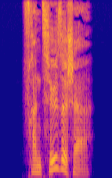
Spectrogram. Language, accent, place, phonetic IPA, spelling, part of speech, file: German, Germany, Berlin, [fʁanˈt͡søːzɪʃɐ], französischer, adjective, De-französischer.ogg
- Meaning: inflection of französisch: 1. strong/mixed nominative masculine singular 2. strong genitive/dative feminine singular 3. strong genitive plural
